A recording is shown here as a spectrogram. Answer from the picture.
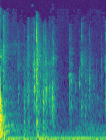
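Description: Faint computer keyboard typing: a short run of keystrokes, a handful of light clicks.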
